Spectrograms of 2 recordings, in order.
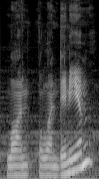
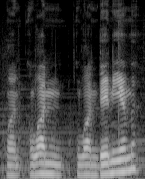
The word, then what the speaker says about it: Londinium: what about London minion londinium I think is how you read it yeah but guys I'm pretty sure it's pronounced London minium you guys don't see the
